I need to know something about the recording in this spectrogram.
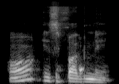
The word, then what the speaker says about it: Espagne: En Espagne. স্পাইন, Espagne. হ্যাঁ, ভাই জি উচ্চারণটা হবে না এখানে?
